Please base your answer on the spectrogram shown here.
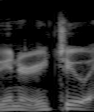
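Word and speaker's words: Iñárritu: forget how to pronounce his last name. Inarritu? Yes, thank you, Inarritu.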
